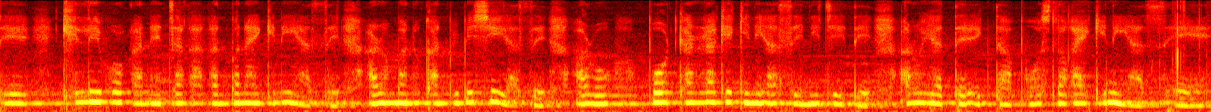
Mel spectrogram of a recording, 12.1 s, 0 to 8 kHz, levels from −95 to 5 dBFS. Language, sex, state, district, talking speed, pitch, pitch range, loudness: Nagamese, female, Nagaland, Dimapur, 145 wpm, 245 Hz, 230-255 Hz, -21 LUFS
